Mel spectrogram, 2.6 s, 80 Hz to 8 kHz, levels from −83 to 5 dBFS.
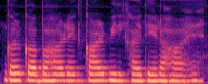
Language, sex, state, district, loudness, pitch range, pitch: Hindi, female, Arunachal Pradesh, Lower Dibang Valley, -13 LUFS, 215-220 Hz, 220 Hz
